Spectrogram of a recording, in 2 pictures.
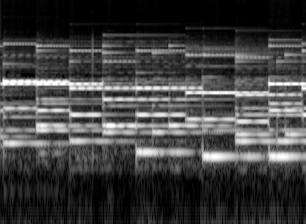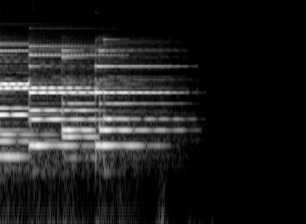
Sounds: music

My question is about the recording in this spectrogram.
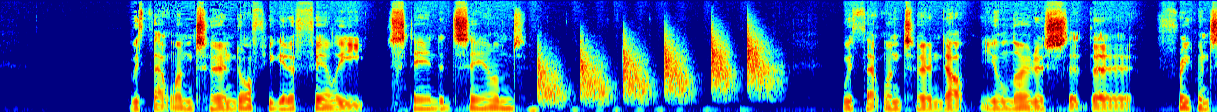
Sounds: speech, sampler

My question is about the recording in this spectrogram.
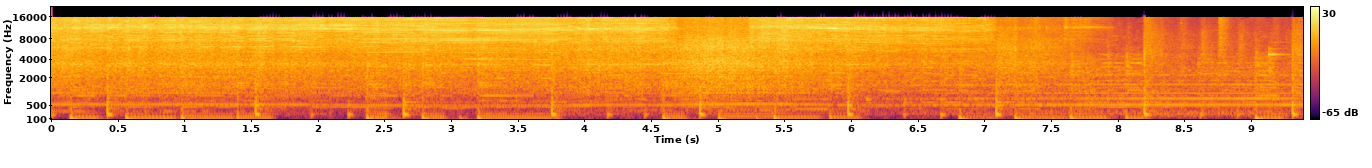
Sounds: music, inside a large room or hall

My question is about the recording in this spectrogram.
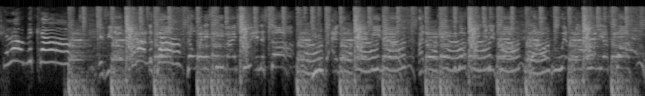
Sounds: speech, music

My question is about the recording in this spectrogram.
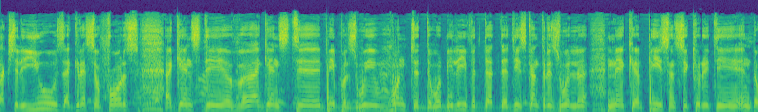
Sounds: monologue, speech, male speech

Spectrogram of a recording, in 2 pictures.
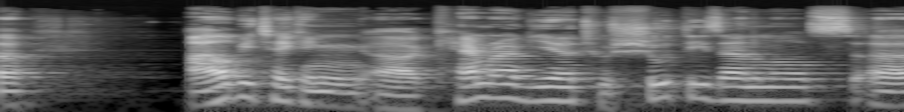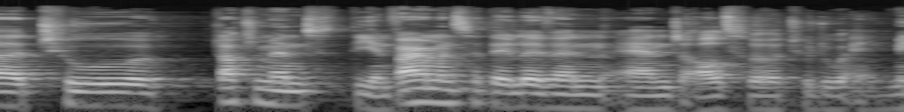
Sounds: speech

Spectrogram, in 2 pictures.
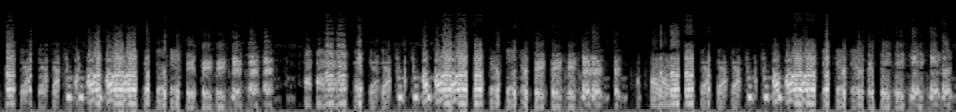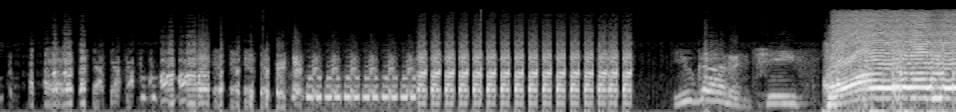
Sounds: music, speech

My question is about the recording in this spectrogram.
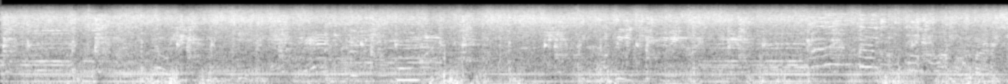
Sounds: speech, speedboat, music, vehicle, water vehicle

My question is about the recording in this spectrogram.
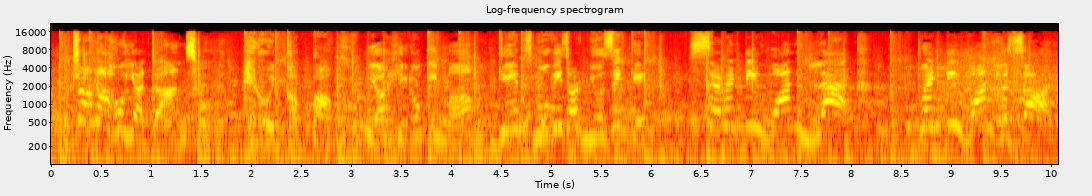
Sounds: music, speech

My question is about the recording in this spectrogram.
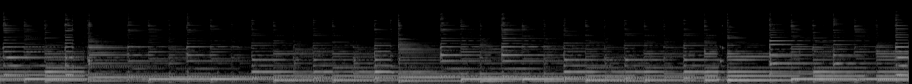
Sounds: plucked string instrument, strum, music, electric guitar, guitar, musical instrument

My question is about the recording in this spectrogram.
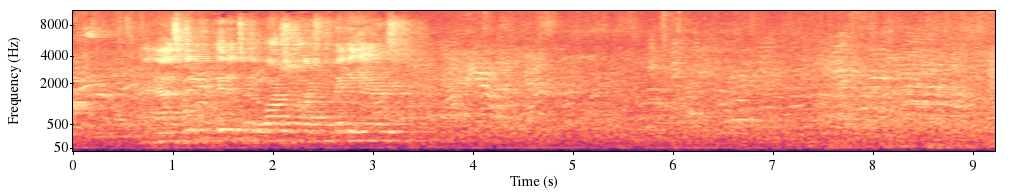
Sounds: speech

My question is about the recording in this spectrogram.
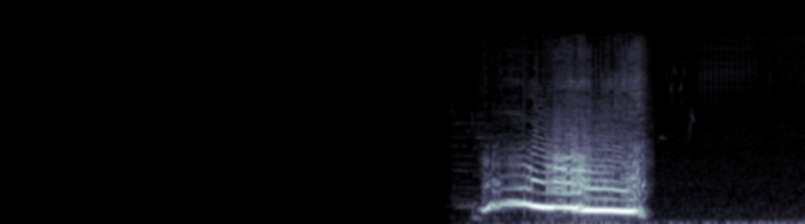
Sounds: lions roaring

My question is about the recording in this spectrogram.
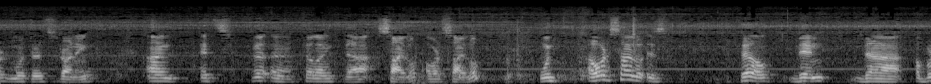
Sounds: speech

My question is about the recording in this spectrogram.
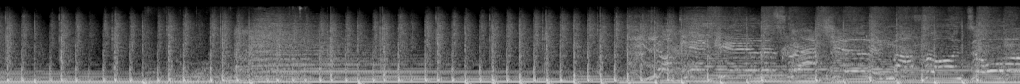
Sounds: soundtrack music, music, dance music

